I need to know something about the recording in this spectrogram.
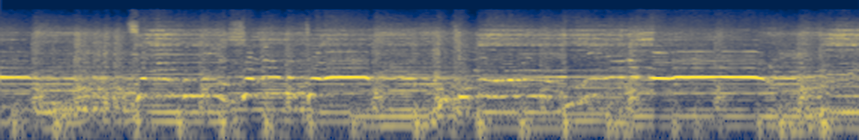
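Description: Live rock band playing: electric guitar, bass guitar and drum kit, with a sung vocal line over them.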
